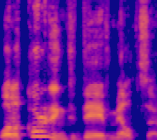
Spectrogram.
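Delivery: put-on Irish-UK accent. Speaker mocks WhatCulture Wrestling, in a weird WhatCulture Wrestling Irish-UK accent. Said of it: "that weird fucking choochaholic fucking Irish UK".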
